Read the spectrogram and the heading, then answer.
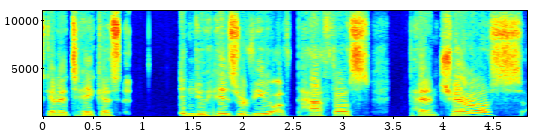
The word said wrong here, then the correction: Pather Panchali: I believe I'm saying that right. – I think it's Pather Panchali.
